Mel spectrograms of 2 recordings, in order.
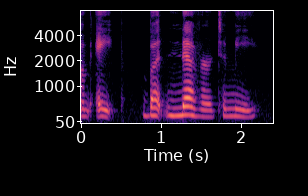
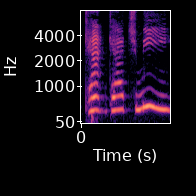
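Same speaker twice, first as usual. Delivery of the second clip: put-on high, slow taunting child; toddler hollering; 10 semitones higher, 4 dB louder, slower than usual. A narrator's reading. Toddler running off from the babysitter, high taunting holler. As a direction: tease in a little kid sing-song. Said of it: "he hollered".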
